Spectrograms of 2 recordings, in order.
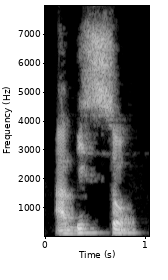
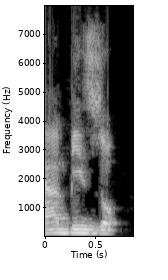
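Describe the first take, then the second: First: The middle consonant is a voiceless S sound. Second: The middle consonant is a voiced Z sound. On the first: The speaker calls it right. "sempre com som de dois S" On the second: The speaker calls it wrong. "não é abiso"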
